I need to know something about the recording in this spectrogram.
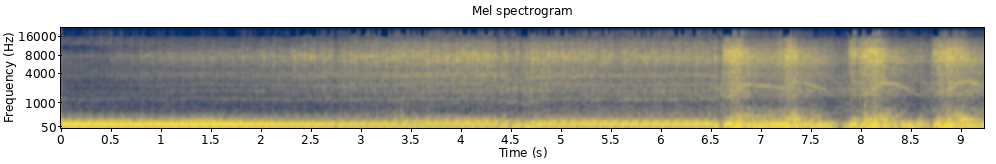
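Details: BMW K100 four-cylinder café racer build, just started for the first time after the wiring fix: steady, even idle, then sharp clean throttle blips that rise and fall smoothly. Runs healthy with no knocks or misses.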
